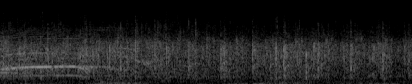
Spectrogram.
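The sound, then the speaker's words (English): An audience at a church worship service breaks into sustained, dense clapping mixed with scattered shouts of yes and cheers, steady and fairly loud throughout, with a brief whistle-like tone at the very start. “Everybody clap your hands and shout, yes!”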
